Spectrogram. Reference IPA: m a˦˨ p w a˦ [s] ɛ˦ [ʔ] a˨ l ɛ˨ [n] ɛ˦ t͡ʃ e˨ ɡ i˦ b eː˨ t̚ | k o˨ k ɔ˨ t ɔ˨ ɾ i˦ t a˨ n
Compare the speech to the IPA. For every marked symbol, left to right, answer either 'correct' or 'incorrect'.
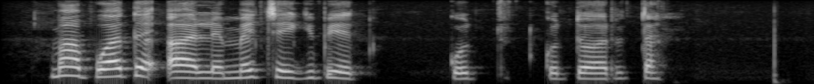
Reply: incorrect, correct, incorrect

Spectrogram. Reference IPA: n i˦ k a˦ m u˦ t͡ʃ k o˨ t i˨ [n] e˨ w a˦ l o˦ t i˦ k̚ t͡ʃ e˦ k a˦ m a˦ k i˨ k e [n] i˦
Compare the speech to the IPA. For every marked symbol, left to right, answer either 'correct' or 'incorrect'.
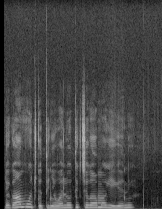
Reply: incorrect, correct

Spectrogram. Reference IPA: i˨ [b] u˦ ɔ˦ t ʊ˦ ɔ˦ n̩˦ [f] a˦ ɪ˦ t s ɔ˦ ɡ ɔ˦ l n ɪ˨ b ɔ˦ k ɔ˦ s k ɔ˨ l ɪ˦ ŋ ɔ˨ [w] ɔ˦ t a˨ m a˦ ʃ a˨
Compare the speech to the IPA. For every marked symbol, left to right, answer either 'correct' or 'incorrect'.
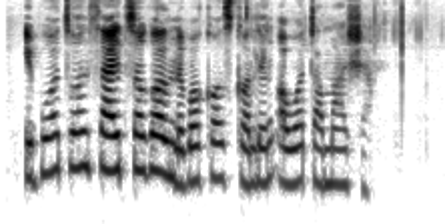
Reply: correct, incorrect, correct

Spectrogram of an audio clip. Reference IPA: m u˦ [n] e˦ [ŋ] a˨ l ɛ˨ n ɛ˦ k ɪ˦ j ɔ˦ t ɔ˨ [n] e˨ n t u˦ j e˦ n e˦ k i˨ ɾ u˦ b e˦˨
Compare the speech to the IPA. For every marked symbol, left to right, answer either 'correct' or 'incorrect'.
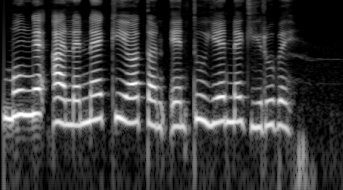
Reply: incorrect, incorrect, correct

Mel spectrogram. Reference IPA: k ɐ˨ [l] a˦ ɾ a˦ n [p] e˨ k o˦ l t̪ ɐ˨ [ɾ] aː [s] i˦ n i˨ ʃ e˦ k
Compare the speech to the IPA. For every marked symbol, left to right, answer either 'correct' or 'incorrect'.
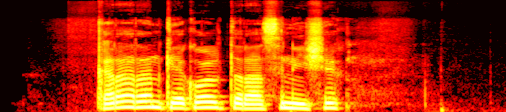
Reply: incorrect, incorrect, correct, correct

